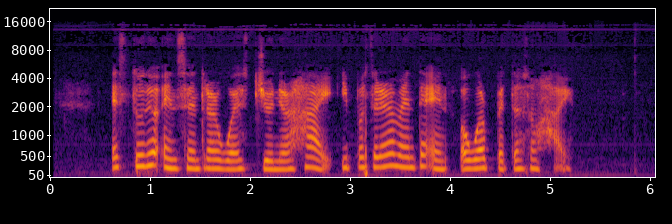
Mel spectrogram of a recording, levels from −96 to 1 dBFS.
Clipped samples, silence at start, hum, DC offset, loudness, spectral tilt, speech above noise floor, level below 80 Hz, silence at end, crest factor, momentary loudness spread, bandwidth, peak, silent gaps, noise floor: under 0.1%; 0.6 s; none; under 0.1%; -24 LUFS; -4.5 dB/octave; 35 dB; -56 dBFS; 0.85 s; 20 dB; 7 LU; 15.5 kHz; -6 dBFS; none; -59 dBFS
